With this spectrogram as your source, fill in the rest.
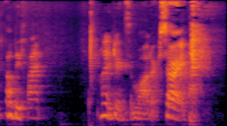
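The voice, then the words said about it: Froggy, smoky hoarse voice. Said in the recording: “I sound like a frog ... right now it sounds froggy ... All smoky, I mean, look at that smoky vibe.”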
